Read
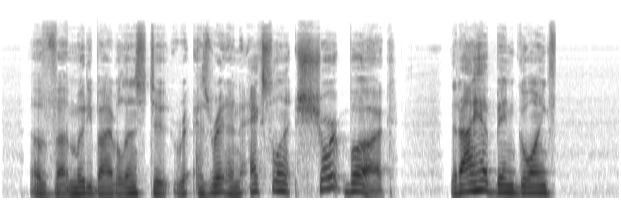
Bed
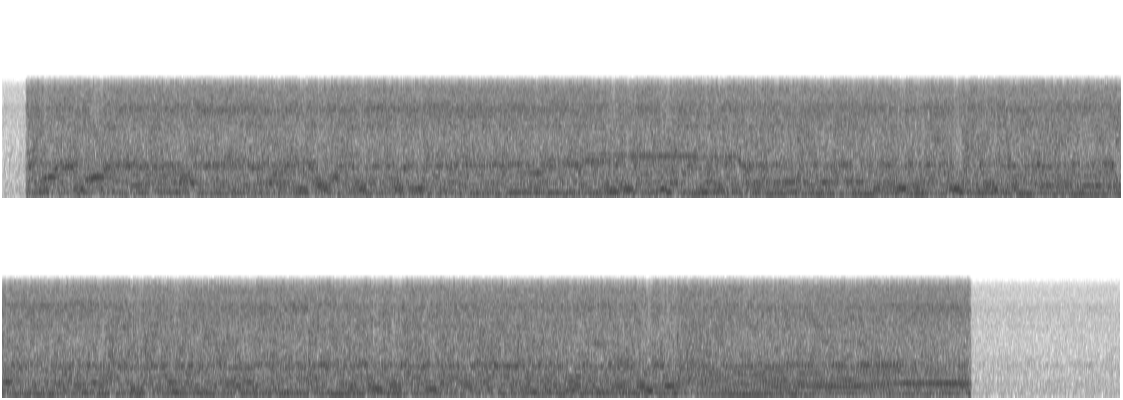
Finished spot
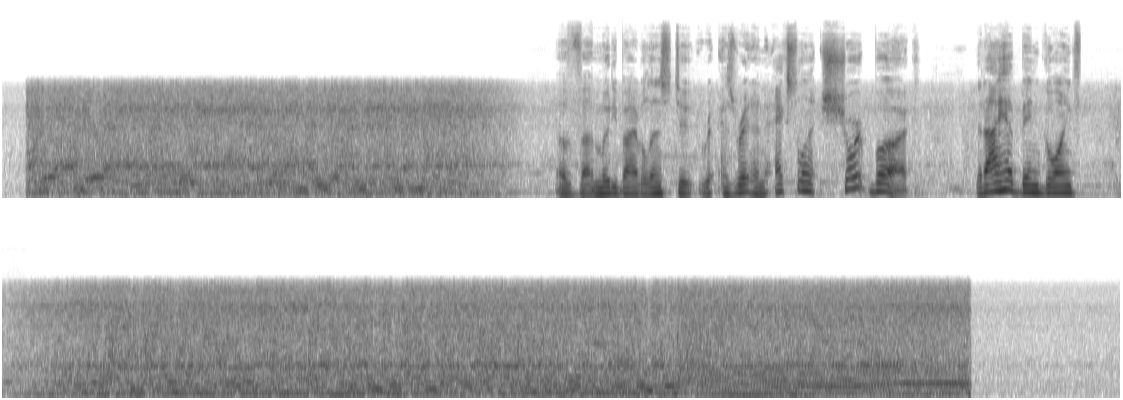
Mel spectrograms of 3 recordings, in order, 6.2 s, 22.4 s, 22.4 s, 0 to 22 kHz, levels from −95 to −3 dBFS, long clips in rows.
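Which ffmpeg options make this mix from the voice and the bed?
ffmpeg -i stem1.wav -i stem2.wav -filter_complex "[0:a]adelay=5250,volume=-3.5dB[link_01];[1:a]volume=16.5dB,afade=type=out:start_time=4.48:duration=0.73:silence=0.125893,afade=type=in:start_time=11.04:duration=1.21:silence=0.1[link_02];[link_01][link_02]amix=inputs=2:normalize=0" out.wav

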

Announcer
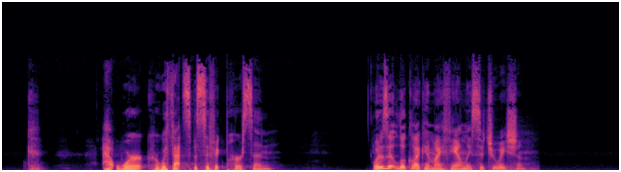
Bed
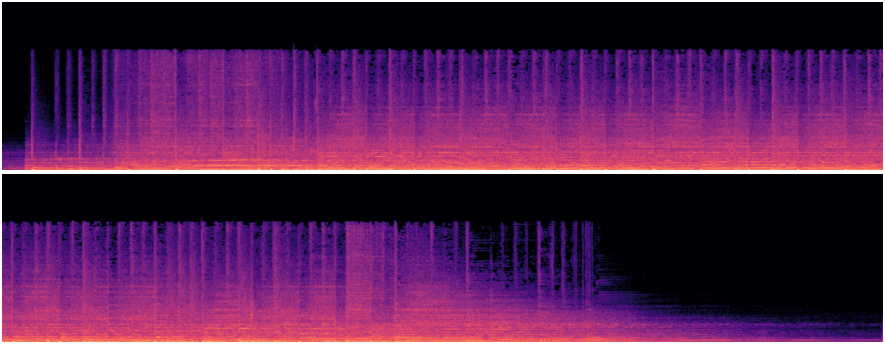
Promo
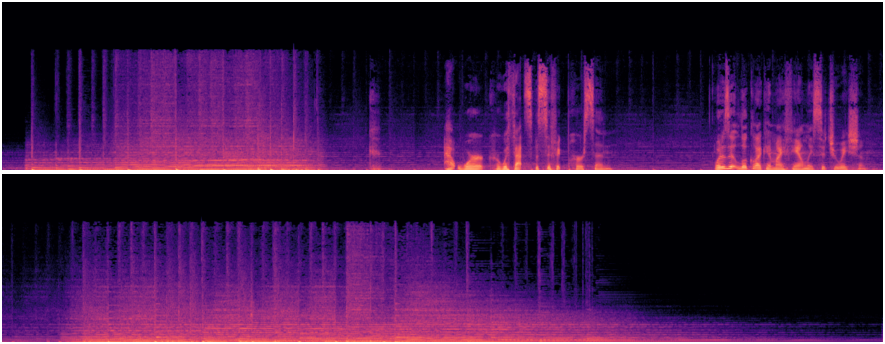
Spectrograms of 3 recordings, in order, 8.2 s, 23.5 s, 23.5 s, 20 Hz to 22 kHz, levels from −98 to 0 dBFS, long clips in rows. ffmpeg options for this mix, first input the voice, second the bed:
ffmpeg -i stem1.wav -i stem2.wav -filter_complex "[0:a]adelay=4550,volume=2.5dB[link_01];[1:a]volume=17.5dB,afade=type=out:start_time=3.86:duration=0.49:silence=0.0749894,afade=type=in:start_time=12.47:duration=0.68:silence=0.0841395[link_02];[link_01][link_02]amix=inputs=2:normalize=0" out.wav

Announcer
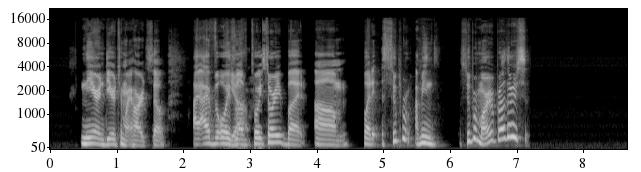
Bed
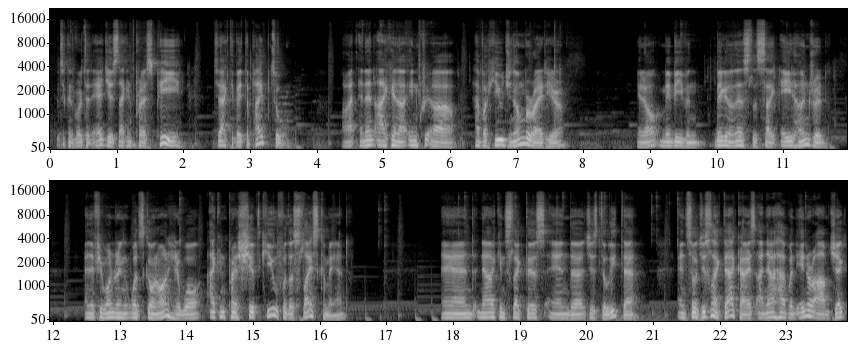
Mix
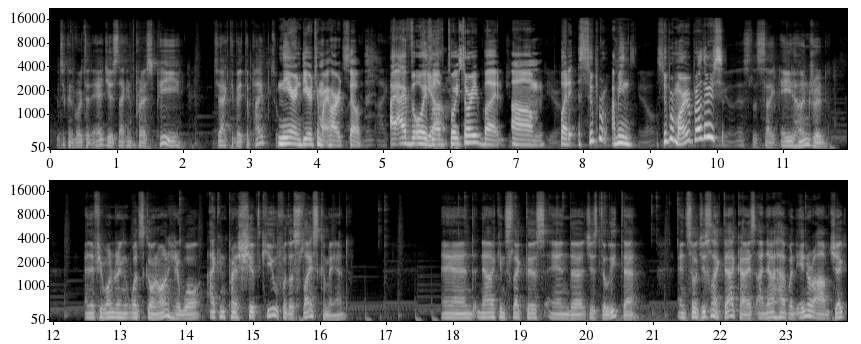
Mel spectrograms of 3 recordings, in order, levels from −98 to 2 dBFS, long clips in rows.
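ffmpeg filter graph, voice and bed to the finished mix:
ffmpeg -i stem1.wav -i stem2.wav -filter_complex "[0:a]adelay=2950,volume=1dB[link_01];[1:a]volume=21dB,afade=type=out:start_time=3.23:duration=0.2:silence=0.0841395,afade=type=in:start_time=10.32:duration=0.84:silence=0.0630957[link_02];[link_01][link_02]amix=inputs=2:normalize=0" out.wav

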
